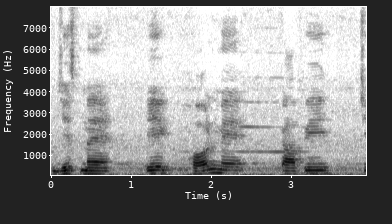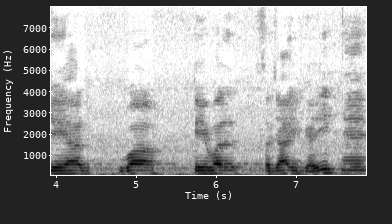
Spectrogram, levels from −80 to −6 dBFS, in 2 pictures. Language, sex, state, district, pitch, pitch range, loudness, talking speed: Hindi, male, Haryana, Charkhi Dadri, 145 Hz, 140-150 Hz, -15 LUFS, 85 wpm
